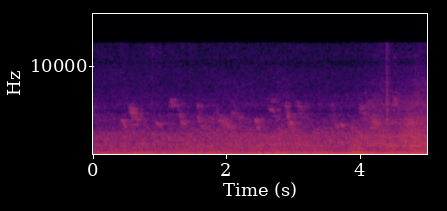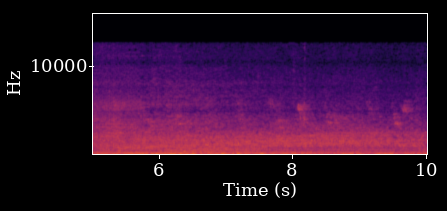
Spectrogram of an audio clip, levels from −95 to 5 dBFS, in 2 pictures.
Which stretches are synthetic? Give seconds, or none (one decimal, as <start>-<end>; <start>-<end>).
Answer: 4.1-5.7

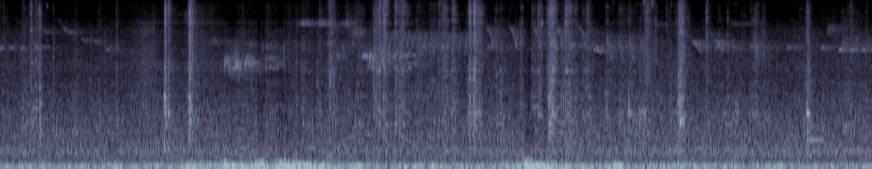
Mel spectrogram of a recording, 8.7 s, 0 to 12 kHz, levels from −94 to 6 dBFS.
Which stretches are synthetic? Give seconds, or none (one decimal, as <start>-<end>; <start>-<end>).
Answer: 1.1-3.8

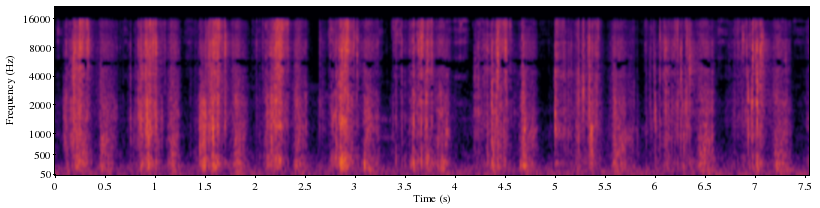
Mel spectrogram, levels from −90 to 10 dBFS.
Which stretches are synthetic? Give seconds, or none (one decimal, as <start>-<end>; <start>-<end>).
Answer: none

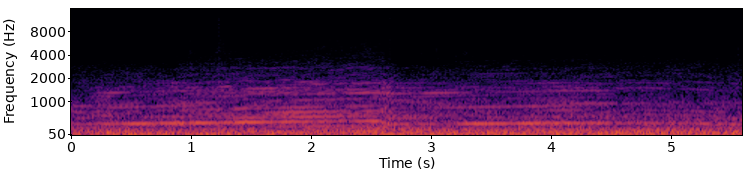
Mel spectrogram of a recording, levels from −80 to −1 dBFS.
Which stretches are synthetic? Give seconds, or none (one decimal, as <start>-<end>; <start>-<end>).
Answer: 0.0-2.3; 3.9-5.6

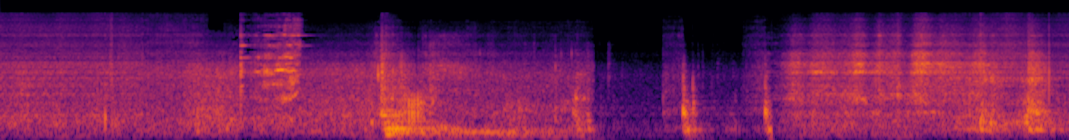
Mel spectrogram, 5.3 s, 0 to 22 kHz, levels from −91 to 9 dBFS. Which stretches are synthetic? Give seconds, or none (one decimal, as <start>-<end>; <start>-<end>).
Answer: 0.0-0.7; 3.9-5.3

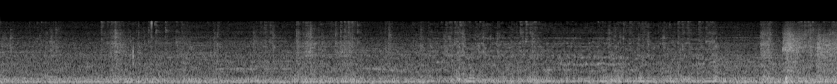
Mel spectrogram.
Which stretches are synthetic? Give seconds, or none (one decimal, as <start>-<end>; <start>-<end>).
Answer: 4.3-7.2

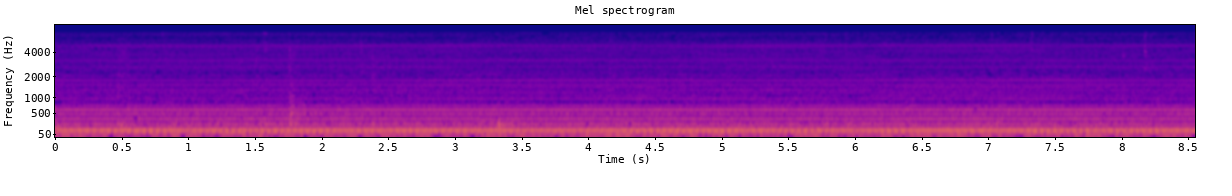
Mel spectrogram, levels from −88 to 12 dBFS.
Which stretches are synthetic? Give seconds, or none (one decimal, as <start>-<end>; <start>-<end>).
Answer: none

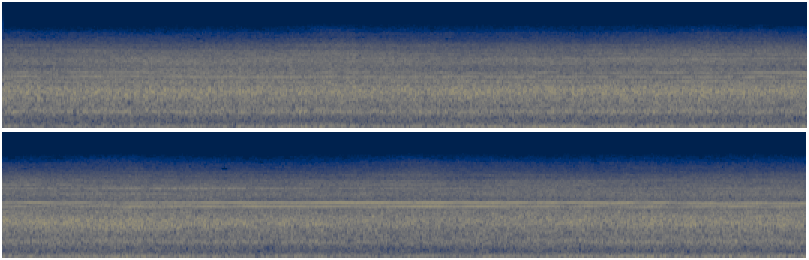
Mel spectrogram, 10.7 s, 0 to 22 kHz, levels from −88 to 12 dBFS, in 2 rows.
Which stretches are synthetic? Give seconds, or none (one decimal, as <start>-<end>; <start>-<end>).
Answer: none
